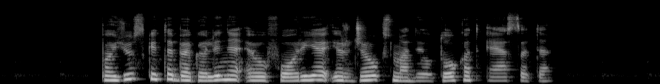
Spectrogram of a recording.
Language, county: Lithuanian, Marijampolė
